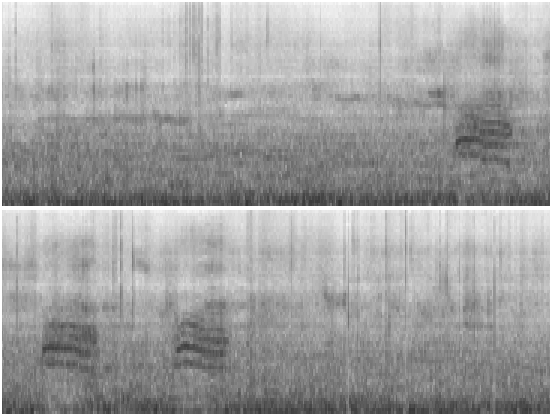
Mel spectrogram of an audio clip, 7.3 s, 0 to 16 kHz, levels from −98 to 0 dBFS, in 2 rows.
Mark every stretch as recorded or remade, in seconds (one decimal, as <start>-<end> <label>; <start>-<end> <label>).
0.0-7.3 remade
